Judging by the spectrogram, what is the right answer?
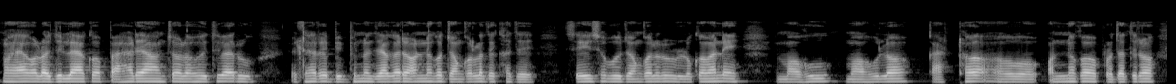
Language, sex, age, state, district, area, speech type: Odia, male, 18-30, Odisha, Nayagarh, rural, spontaneous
